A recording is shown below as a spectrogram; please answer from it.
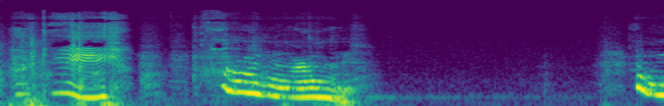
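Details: Siberian Husky copying a washing machine indoors: two long wavering whine-howls that slide up then down, then quiet, then a third whine starting at the end, with a person talking.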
